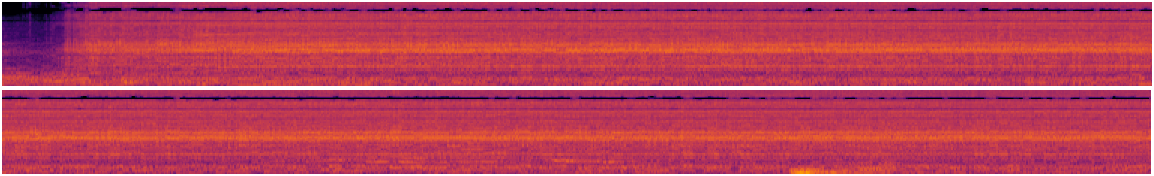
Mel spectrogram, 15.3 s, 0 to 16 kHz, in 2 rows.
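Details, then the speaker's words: Open reduction and internal fixation of the fourth metacarpal fracture in a 30-year-old musician. Steady high-pitched whirring of a powered surgical drill (1.1 drill, 1.5 counter) drilling bone for lag screws. "This is 1.1 drill. It's moving. I'm going to drill with I'm going to drill with the 1.5 in the counter piece."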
